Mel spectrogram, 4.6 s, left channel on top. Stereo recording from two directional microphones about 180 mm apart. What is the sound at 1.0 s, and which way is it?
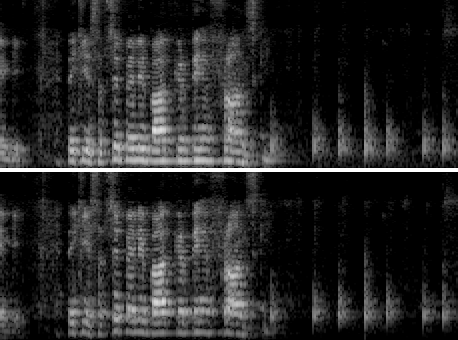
Speech, 20° right (ahead or behind).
